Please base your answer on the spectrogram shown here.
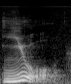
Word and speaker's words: you'll: the words you will when i say this word by itself i might pronounce it as yule but this is not the way how i would pronounce it in a normal sentence i wouldn't say yule i would say yo listen one more time yo notice that there's no ooh sound there's an o sound listen to these examples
